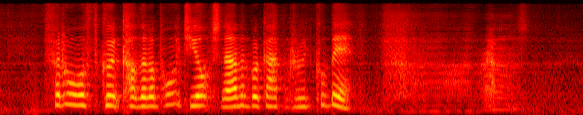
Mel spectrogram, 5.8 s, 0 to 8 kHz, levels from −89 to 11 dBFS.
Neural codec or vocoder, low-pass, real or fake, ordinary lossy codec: codec, 16 kHz, 0.2 kbps, FocalCodec; 7.2 kHz; fake; none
